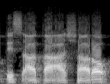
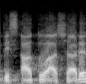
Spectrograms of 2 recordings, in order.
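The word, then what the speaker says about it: تسعة عشر: Padahal itu jadi mubtada muakhar aliha iku tetep ing atase neroko tisata asyaro utawi 19. Tetap bacanya bukan tisatu asyarin tapi tisata asyar.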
